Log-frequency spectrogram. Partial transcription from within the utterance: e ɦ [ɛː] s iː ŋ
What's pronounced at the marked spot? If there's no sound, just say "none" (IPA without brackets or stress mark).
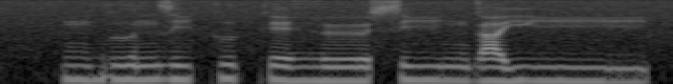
ʏː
